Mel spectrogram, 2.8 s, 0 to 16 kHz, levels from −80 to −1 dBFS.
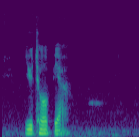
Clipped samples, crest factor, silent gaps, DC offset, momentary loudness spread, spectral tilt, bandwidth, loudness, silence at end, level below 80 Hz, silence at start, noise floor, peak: under 0.1%; 20 dB; none; under 0.1%; 14 LU; -8.5 dB/octave; 10.5 kHz; -26 LUFS; 1.4 s; -50 dBFS; 0.5 s; -54 dBFS; -10 dBFS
